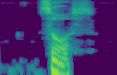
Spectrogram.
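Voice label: "sauce", Australian English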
